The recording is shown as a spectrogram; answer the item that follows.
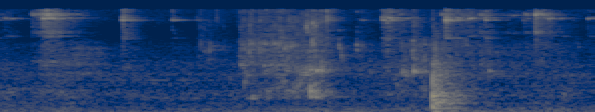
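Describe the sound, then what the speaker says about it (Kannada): Water is poured into a pot, splashing and trickling in short irregular bursts, with a brief louder gush near the end. "ಸಾರಿನ ನೀರು ಕಟ್ಟು ಬಗ್ಸಿದ್ದೆ, ಅದಕ್ಕೆ ಹಾಕ್ತಾಯಿದ್ದೀನಿ"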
